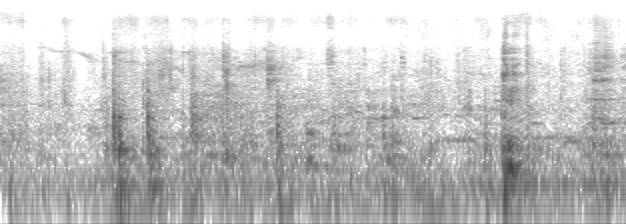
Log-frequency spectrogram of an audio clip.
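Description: A board eraser rubs across a whiteboard.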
